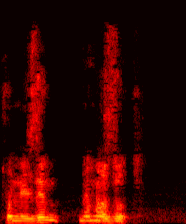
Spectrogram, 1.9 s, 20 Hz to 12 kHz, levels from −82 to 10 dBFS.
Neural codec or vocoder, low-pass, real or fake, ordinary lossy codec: codec, 44.1 kHz, 3.4 kbps, Pupu-Codec; 10.8 kHz; fake; AAC, 32 kbps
